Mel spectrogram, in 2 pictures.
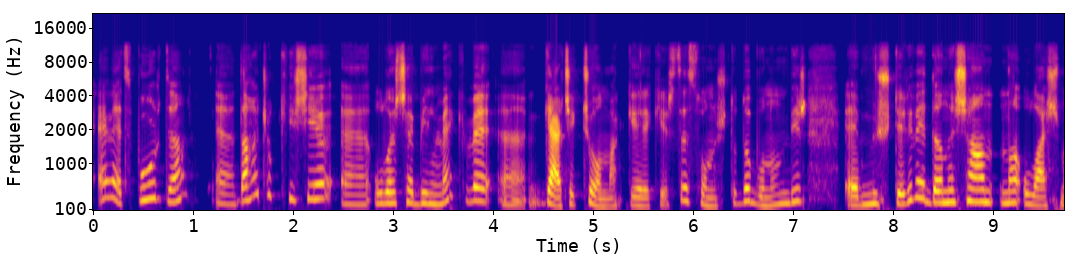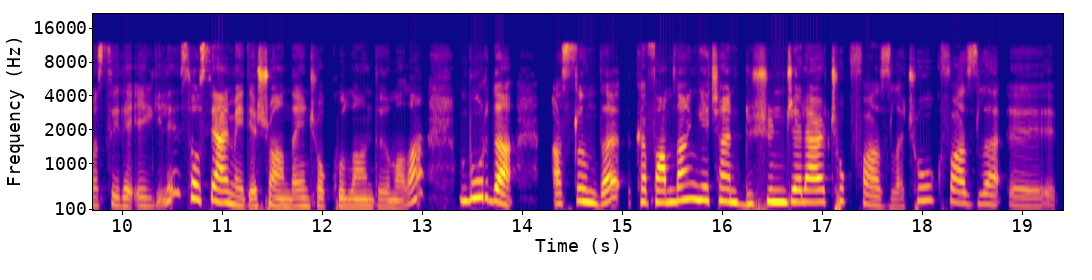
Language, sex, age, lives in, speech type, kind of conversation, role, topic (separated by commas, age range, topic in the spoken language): Turkish, female, 45-49, United States, conversation, podcast, guest, Yaratıcı tıkanıklık yaşadığında bunu nasıl aşıyorsun?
